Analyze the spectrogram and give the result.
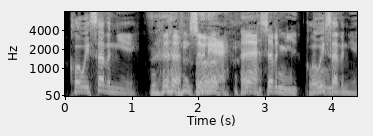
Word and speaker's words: Sevigny: It took until she got nominated for an Oscar for me to actually hear that name pronounced. – I thought it was Savini. – I did too. That's what I said. That's what I would say.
